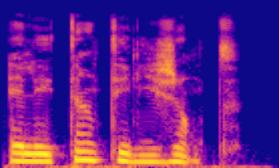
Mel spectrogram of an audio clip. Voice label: "elle est intelligente", French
